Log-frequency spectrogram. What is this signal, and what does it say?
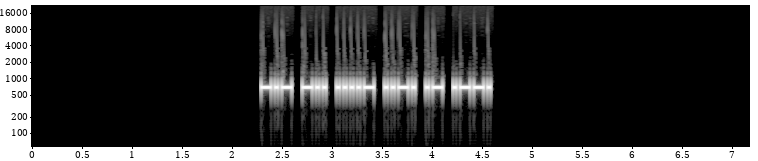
Morse code, heard as a keyed tone, about 36 wpm, 700 Hz. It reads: KD4FAP
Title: USA Call Signs - 6 Characters - Repeated 2x - 35wpm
